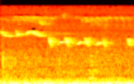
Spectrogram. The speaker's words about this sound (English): Do you hear the birds chirping?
